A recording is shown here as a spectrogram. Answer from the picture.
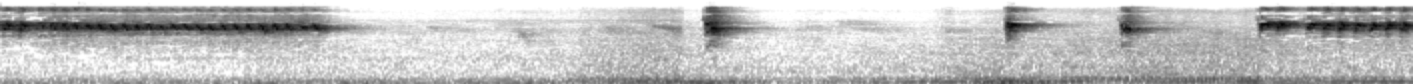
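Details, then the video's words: Caged crested jay without a tail, singing: a loud, very fast, dry buzzing rattle of high notes lasting about a second and a half, a few short sharp isolated clicks, then the rattle returns; faint low hum behind. "Sogon ngga ada ekor tetep gacor materi!!"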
